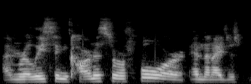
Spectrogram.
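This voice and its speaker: A man's voice: mid-range voice, fairly even intonation, moderate pace, a little mellow. A man being interviewed as the creator of a web series, chatting casually and enthusiastically with some self-deprecation over a muffled connection. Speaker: guest, creator of an analog horror web series.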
